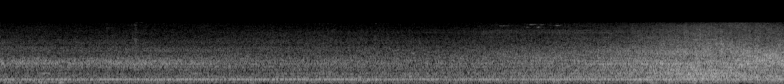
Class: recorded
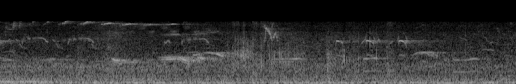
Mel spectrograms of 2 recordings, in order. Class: recorded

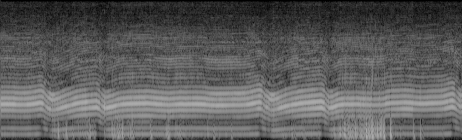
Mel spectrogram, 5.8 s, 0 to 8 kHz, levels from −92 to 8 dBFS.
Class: recorded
